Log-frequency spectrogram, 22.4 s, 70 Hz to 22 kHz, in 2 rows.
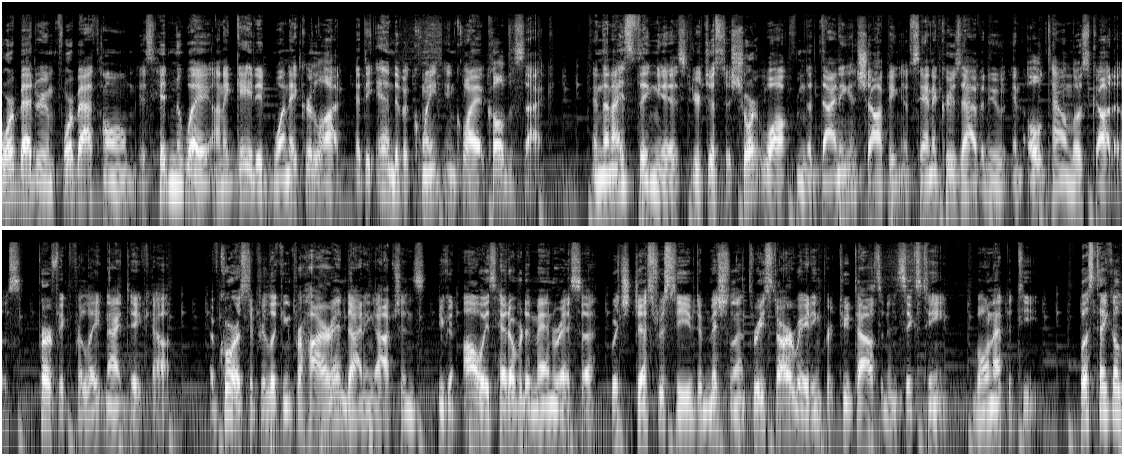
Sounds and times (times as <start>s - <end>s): Music: 0.0s - 22.4s
Speech: 0.0s - 22.4s.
